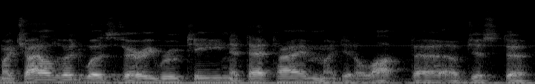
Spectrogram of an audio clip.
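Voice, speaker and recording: A man with a General American accent speaks at a very slow pace in a very deep, low pitch with vocal fry and audible room echo. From Colorado, Denver. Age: 70s. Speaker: grandfather interviewee. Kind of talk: oral history interview. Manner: halting, many fillers.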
